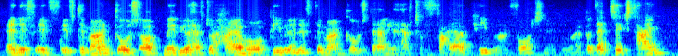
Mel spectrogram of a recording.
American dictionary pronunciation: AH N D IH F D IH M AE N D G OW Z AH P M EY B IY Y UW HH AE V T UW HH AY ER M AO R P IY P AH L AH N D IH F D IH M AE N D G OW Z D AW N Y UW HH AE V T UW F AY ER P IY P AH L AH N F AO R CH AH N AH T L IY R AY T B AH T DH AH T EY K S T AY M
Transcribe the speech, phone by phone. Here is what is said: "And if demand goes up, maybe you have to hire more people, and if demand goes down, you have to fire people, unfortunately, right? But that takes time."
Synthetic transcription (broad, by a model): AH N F IH F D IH M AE N D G OW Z AH P M EY B IY Y UW HH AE F T UW HH AY ER M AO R P IY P L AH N IH F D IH M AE N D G OW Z D AW N Y UW HH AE F T UW F AY ER P IY P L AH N F AO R CH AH N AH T L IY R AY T B AH T DH AH T EY K S T AY M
